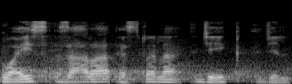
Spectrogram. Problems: none marked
